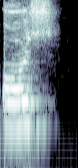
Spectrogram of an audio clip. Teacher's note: porque tiene el acento en la O, se le pronuncia un poquito más fuerte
